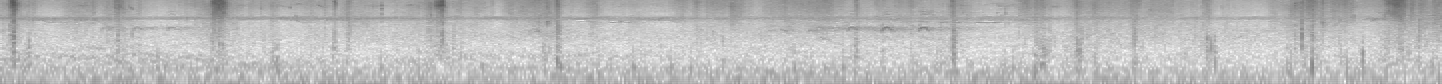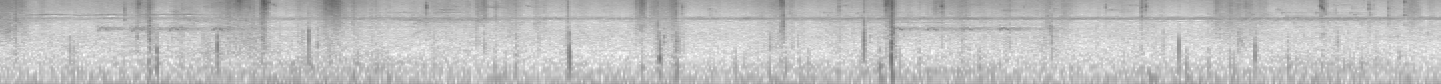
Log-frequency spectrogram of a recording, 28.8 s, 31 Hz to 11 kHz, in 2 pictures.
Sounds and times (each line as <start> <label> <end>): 0.0 Birds 28.8
0.0 Flag Flapping 28.8
0.0 wind 28.8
